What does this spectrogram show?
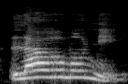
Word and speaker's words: l'harmonie: L'harmonie, the harmony, l'harmonie, l'apostrophe harmonie would be la harmonie, right?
